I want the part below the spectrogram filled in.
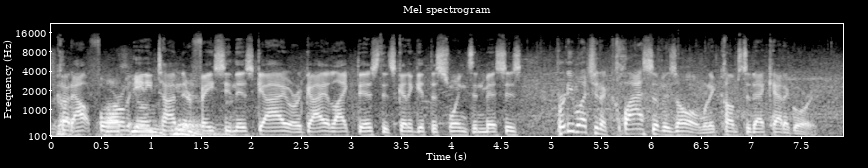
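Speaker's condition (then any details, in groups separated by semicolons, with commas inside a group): No condition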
